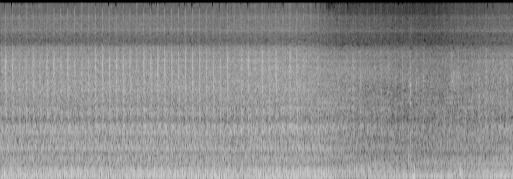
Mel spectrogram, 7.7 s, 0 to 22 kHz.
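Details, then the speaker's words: Toyota Prado 120 engine idling cold, recorded from one side of the engine: quick, fairly regular tapping over the running sound; cold-start knock of unconfirmed origin. "Это звук, он такой на холодную. Вот так он слышится с этой стороны."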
